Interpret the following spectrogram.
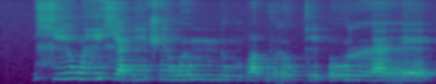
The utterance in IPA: ç i w ĩ ç æ ɠ ĩ ʃ ĩ w ɯ mː y w m b ɑ b u ɾ u k i ʔ u lː æ r e

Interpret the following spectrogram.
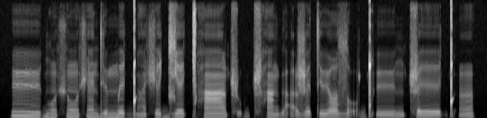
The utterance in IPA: yː ɡ ũ ʃ ũ ʃ ẽ d y m ɪ ɡ͡ǃ ã ʃ ɪ d͡ʑ e ǀʰ ãː ʈ͡ʂ ṵ ɡ ʈ͡ʂʰ ã ɡ a̰ ʐ ɪ t yː zˤ ṵ ǃʼ yː ŋ ʈ͡ʂ ɪː ǃʼ ə̃

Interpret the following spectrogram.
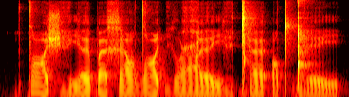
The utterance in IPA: tˤ æ ʃ e̤ j ɛ p æ x æ ɪ̯ dˤ i ʔ i̤ ʊ̯ ʕ ɛ j e̤ ǀʰ æ ʔ i tˤ ɡ͡ǃ e j

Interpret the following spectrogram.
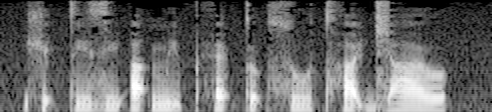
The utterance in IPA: ʃ ɪ˦ ʔ t i˨ z i˦ ʔ ä˦ ʔ m ḭ˦˨ pʰ ɛ˦ ʔ t ʊ˦ ʔ sʰ u˦ tʰ a̰˦˨ ɪ̯ d͡ʑ a˨ ʊ̯

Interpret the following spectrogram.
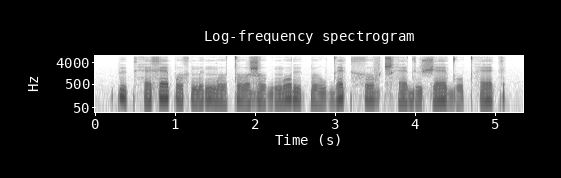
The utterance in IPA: p ʉ˥˩ k h ɛ˨˦ x ɛ˦˥ p ɤ˨˦ x ŋ͡m ɘ˨˦ ŋ͡m ɤ˨˩ t ɤ˧˩˧ ʐ ɤ˨˩ ɡ ŋ͡m o˧˥˧ ɾ ʉ˥˩ k͡p ɤ˧˩˧ w d̪ ɛ˧˥˧ k x ɤ˦˥ v ʈ͡ʂʰ ɛ˨˦ d ʉ˨˩ ʃ ɛ˧˥˧ d̪ o˧˩˧ t̪ʰ ɛ˧˥˧ k

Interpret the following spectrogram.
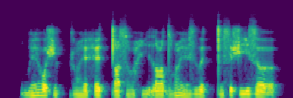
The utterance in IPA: b ɛ̤ ɦ ɔ ʃ ə̤ kː ɑ̤ ɦ ɛ h ɛ tː ɑ s ɑ̤ h i̤ r ɑ dˤ i̤ ɦ ɛ̤ z ð ə tː ə̤ s ə ʃ ɣ i z ʌ

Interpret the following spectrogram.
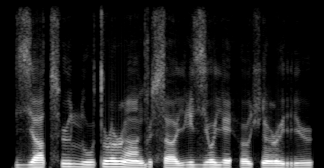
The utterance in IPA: zʲ a t͡sʰ ʉ ʎ u t ɹ ɵ ɭ ã ɡ ʉ s ɐ j i zʲ o j e h ɵ ç ɐ̃ ɭ ɨ rʲ ʉ

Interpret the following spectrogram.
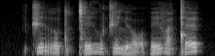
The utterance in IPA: t͡ʃ ɪ r o t ʊ ǀ e ɦ u t͡ʃ ɪ lʲ ɔ | e v a ǃ ɛ

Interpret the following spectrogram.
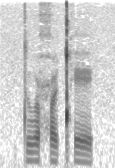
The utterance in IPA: t u ħ ø ǃʰ e

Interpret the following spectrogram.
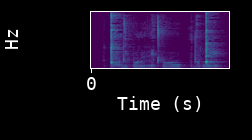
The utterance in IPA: ŋ͡ǃ ɔ̰ d e k͡p o l ɯ r e tʰ oː | d ɔ ŋ͡ǃ e

